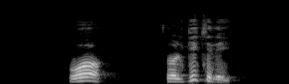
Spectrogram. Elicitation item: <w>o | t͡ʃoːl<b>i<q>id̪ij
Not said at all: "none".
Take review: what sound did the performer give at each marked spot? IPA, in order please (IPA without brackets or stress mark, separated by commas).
w, ɡ, k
